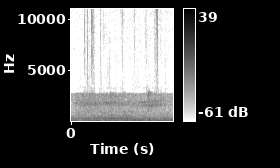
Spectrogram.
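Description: Steady outdoor background noise: a low rumble with no distinct events.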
